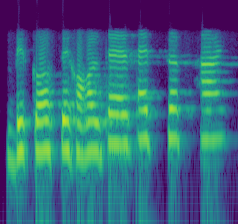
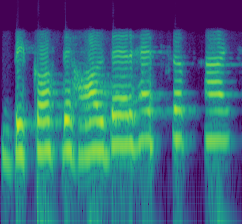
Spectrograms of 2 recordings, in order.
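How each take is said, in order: The two takes are said the same way.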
